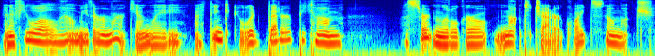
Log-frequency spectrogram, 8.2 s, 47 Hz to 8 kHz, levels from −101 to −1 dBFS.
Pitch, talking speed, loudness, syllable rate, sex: 165 Hz, 190 wpm, -20 LUFS, 5.0 syllables/s, female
